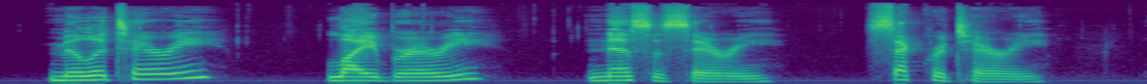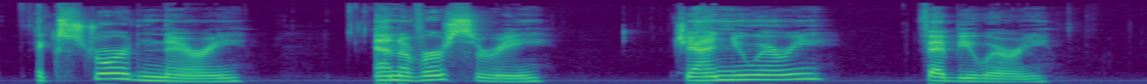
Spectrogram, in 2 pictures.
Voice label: Military to February, american english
